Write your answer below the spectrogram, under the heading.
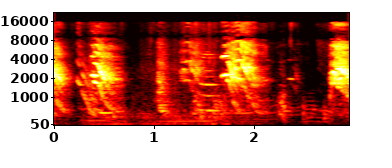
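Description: A rose-ringed parakeet gives a run of harsh, high, squawking screeches, four or five rasping bursts in three seconds, in a small quiet room.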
